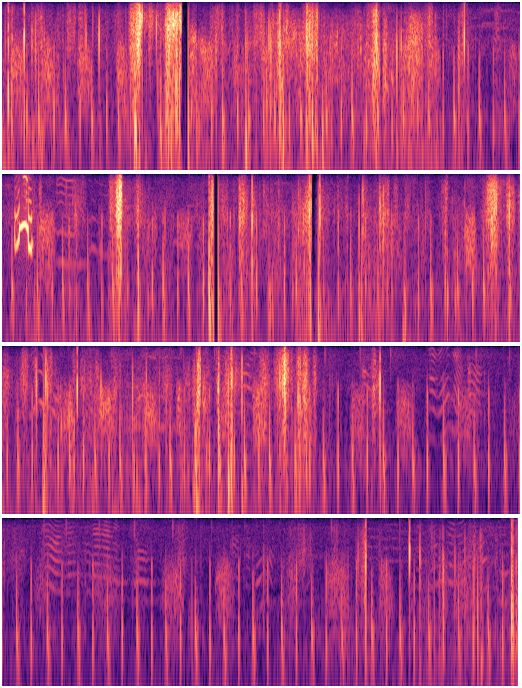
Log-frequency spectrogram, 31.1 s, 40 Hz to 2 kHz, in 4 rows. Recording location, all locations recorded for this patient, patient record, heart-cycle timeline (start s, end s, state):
mitral valve (MV)
aortic valve (AV)+mitral valve (MV)
#Age: Infant
#Sex: Male
#Height: 70.0 cm
#Weight: 9.4 kg
#Pregnancy status: False
#Murmur: Absent
#Murmur locations: nan
#Most audible location: nan
#Systolic murmur timing: nan
#Systolic murmur shape: nan
#Systolic murmur grading: nan
#Systolic murmur pitch: nan
#Systolic murmur quality: nan
#Diastolic murmur timing: nan
#Diastolic murmur shape: nan
#Diastolic murmur grading: nan
#Diastolic murmur pitch: nan
#Diastolic murmur quality: nan
#Outcome: Normal
#Campaign: 2014 screening campaign
0.00	21.70	unannotated
21.70	21.78	S1
21.78	21.92	systole
21.92	22.00	S2
22.00	22.16	diastole
22.16	22.26	S1
22.26	22.38	systole
22.38	22.46	S2
22.46	22.62	diastole
22.62	22.70	S1
22.70	22.84	systole
22.84	22.92	S2
22.92	23.08	diastole
23.08	23.16	S1
23.16	23.30	systole
23.30	23.38	S2
23.38	23.54	diastole
23.54	23.62	S1
23.62	23.74	systole
23.74	23.82	S2
23.82	24.00	diastole
24.00	24.08	S1
24.08	24.20	systole
24.20	24.28	S2
24.28	24.46	diastole
24.46	24.54	S1
24.54	24.66	systole
24.66	24.74	S2
24.74	24.90	diastole
24.90	24.98	S1
24.98	25.11	systole
25.11	25.18	S2
25.18	25.34	diastole
25.34	25.42	S1
25.42	25.54	systole
25.54	25.62	S2
25.62	25.78	diastole
25.78	25.86	S1
25.86	25.98	systole
25.98	26.06	S2
26.06	26.22	diastole
26.22	26.30	S1
26.30	26.42	systole
26.42	26.50	S2
26.50	26.64	diastole
26.64	26.74	S1
26.74	26.85	systole
26.85	26.92	S2
26.92	27.08	diastole
27.08	27.16	S1
27.16	27.28	systole
27.28	27.36	S2
27.36	27.52	diastole
27.52	27.60	S1
27.60	27.72	systole
27.72	27.80	S2
27.80	27.96	diastole
27.96	28.04	S1
28.04	28.16	systole
28.16	28.25	S2
28.25	28.40	diastole
28.40	31.06	unannotated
